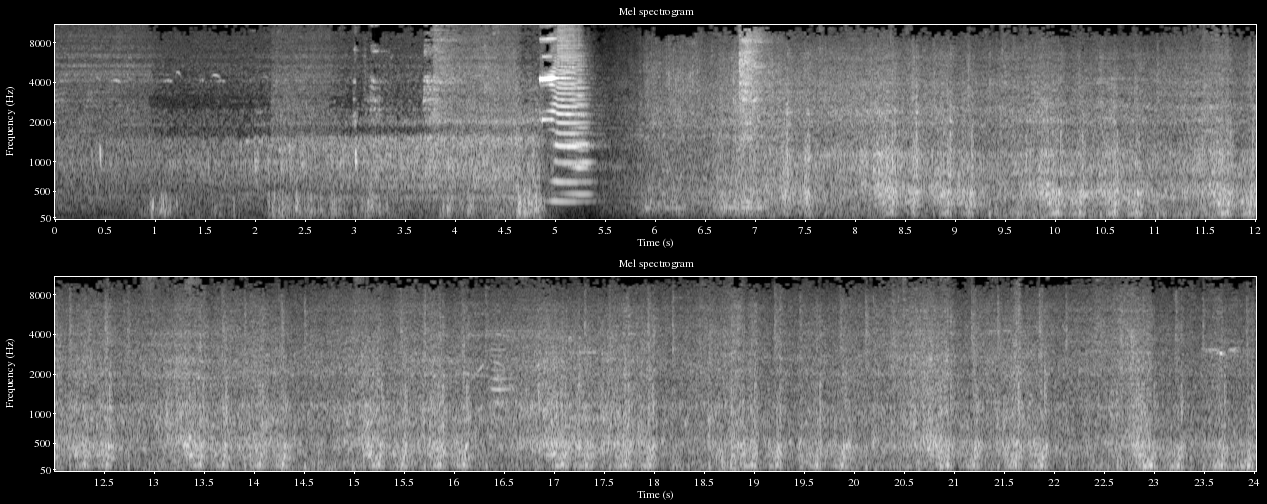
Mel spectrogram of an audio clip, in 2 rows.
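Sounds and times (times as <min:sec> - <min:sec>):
diesel locomotive running past: 0:00.0 - 0:24.0
train horn blast: 0:04.8 - 0:05.7, 0:16.4 - 0:16.8
wheels clattering over rail joints: 0:05.8 - 0:24.0.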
